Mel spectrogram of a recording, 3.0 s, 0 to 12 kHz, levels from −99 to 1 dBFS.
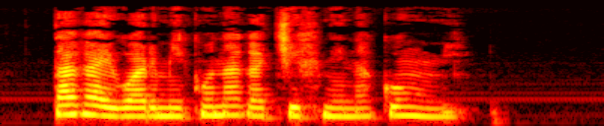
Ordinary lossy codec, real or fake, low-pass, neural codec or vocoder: MP3, 96 kbps; real; 9.9 kHz; none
